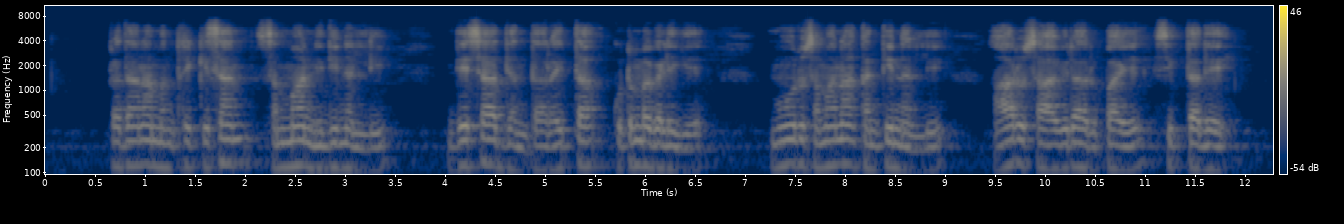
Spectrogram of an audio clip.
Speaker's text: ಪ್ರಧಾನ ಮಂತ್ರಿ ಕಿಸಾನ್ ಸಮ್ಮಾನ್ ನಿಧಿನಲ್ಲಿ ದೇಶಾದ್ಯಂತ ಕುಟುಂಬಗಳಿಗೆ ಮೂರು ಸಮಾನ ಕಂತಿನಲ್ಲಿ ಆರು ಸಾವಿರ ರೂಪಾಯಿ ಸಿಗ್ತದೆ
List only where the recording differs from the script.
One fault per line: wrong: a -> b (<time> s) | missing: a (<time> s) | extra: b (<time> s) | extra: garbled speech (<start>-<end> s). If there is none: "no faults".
extra: ರೈತ (5.0 s)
